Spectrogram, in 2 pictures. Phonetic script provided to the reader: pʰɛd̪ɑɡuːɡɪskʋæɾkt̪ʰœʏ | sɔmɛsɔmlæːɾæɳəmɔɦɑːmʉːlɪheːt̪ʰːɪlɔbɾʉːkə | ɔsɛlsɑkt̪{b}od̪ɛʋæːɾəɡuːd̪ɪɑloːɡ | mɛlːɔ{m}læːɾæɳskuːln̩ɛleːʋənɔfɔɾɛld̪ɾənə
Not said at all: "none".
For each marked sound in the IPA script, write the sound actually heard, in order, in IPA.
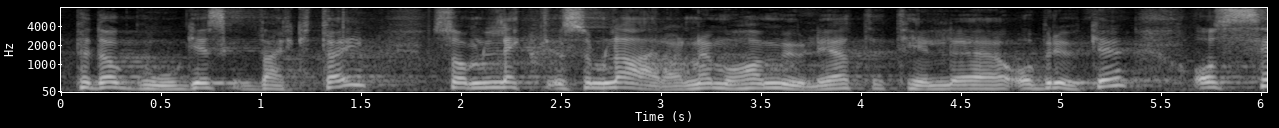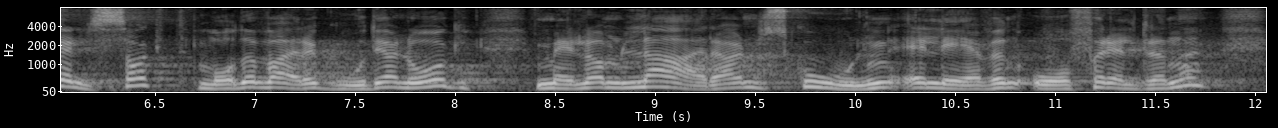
m, m

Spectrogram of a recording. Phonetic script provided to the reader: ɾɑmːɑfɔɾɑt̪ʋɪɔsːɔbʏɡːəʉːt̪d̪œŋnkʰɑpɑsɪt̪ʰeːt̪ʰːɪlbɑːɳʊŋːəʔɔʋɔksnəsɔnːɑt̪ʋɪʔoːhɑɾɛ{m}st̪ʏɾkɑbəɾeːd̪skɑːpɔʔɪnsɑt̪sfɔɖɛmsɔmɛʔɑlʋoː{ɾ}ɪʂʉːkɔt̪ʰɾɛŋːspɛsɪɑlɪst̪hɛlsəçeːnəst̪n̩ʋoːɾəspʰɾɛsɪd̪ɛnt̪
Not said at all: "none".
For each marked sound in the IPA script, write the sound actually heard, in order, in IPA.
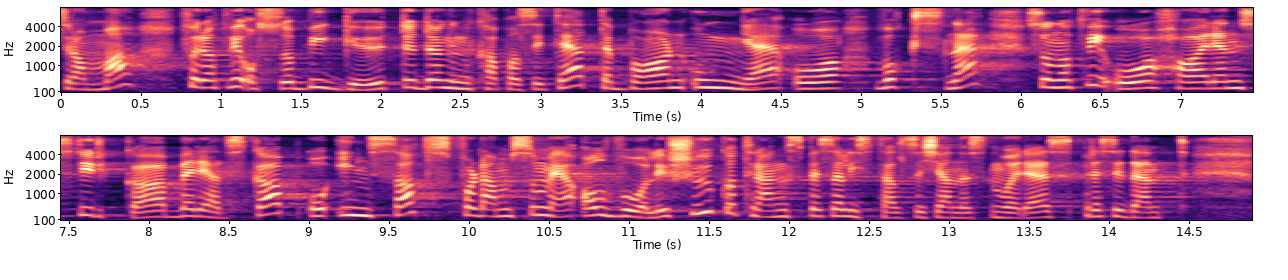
n, ɭ

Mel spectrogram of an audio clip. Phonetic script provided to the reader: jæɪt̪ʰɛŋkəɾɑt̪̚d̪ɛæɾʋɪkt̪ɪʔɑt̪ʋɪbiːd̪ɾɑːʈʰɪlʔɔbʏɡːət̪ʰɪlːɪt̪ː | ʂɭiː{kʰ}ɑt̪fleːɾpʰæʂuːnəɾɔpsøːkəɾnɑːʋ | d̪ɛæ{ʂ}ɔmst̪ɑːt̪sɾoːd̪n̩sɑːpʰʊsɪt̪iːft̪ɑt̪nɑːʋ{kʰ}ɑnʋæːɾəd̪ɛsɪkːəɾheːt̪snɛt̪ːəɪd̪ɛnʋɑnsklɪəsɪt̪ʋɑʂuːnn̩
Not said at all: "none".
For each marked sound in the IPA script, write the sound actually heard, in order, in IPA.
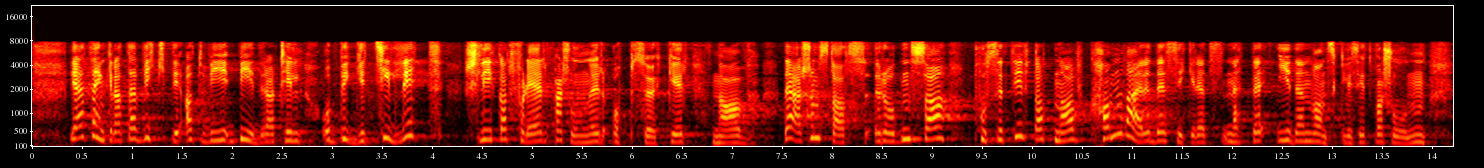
k, ʂ, kʰ

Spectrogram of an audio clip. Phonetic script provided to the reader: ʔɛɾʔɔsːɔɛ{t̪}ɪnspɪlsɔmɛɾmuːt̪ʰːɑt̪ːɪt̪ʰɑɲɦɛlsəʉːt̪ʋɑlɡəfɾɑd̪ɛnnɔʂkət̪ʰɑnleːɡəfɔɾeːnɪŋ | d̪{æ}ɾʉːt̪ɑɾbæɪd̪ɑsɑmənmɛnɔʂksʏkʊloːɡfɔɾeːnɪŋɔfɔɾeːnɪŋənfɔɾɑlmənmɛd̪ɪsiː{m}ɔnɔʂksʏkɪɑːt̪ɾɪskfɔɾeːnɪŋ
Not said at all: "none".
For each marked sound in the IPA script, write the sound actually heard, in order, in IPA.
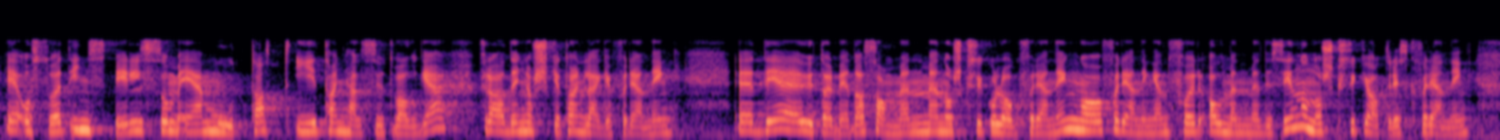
t̪, ɛ, n

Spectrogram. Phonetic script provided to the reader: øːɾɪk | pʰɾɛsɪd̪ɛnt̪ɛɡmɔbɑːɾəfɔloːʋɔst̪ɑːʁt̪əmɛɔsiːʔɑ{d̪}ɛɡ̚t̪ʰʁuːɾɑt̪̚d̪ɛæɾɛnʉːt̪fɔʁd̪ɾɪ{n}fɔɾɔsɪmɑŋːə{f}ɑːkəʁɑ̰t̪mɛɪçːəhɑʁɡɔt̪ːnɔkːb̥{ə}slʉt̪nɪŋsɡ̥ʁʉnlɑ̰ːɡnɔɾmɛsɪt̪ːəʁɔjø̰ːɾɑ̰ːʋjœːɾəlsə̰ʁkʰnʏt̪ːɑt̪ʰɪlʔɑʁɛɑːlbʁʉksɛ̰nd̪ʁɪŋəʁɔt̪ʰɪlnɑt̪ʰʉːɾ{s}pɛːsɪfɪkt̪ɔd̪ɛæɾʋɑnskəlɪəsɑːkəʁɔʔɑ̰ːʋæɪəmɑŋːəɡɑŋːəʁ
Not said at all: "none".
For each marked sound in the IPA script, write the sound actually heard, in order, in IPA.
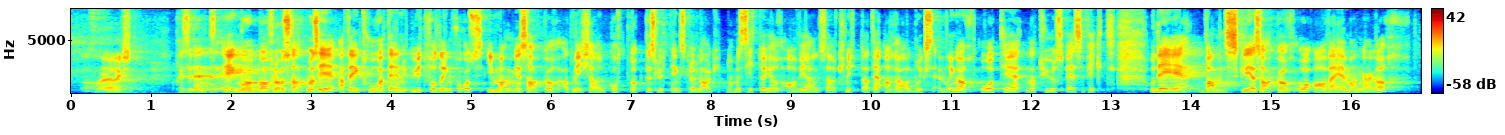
t̪, ŋ, s, ə, s

